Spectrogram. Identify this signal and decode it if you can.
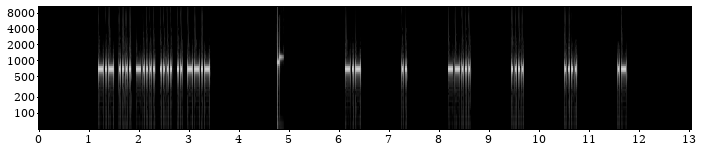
Morse code, heard as a keyed tone, about 34 wpm, spaced as for 15 wpm, 700 Hz. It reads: KH6HIQ KI7HHA
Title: USA Call Signs - 6 Characters - 8x Character Spacing - 35wpm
